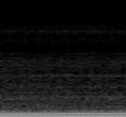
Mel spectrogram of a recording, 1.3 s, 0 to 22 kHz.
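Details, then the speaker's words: VW Golf Mk1 2.0 8-valve with MP9 fuel injection, after the temperature switch was unplugged: a deep, even idle with no rise or dip, rev count steady. Before, the faulty sensor left it on the default map and the idle fluctuated. "I just unplug the switch that you tell me for the temperature, and then the car is no longer going up and down."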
